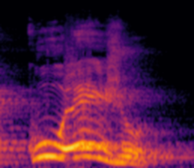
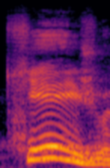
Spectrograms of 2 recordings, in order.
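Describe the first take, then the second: First: The u is sounded, giving kw at the start. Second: The u is silent, giving a plain k start. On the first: The speaker calls it wrong. "Tem pronúncia deste U aqui? É cuejo. Que é cuejo? Coisa nenhuma" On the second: The speaker calls it right. "É como se fosse um K"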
